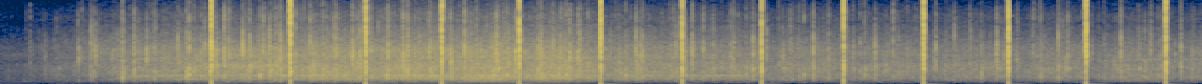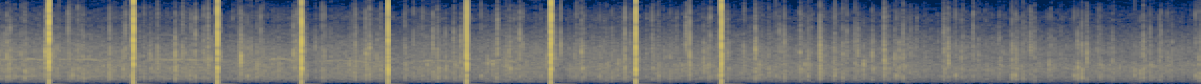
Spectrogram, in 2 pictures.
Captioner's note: applause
